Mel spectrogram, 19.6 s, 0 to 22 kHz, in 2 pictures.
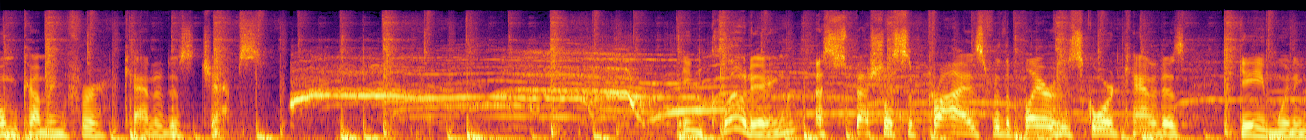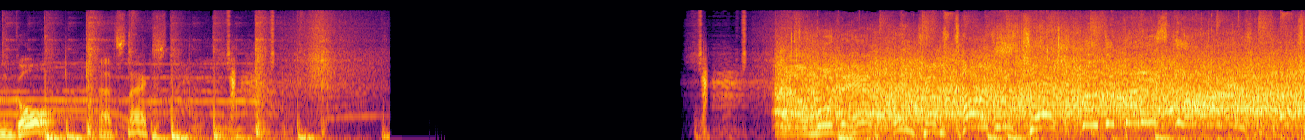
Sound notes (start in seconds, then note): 5.1 cheers and applause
